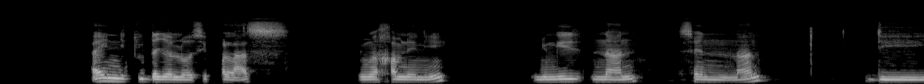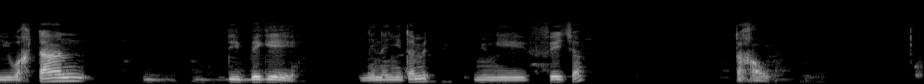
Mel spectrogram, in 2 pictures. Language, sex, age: Wolof, male, 18-24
